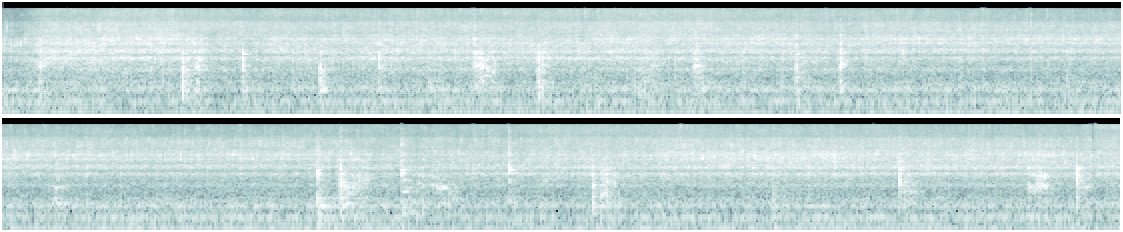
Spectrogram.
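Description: Prawns and cubed potatoes sizzling steadily in hot oil in a kadai, with a metal spoon scraping and clicking against the pan now and then as they are stirred.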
